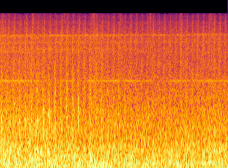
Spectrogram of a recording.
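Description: Helicopter noise heard from inside the cabin: a steady engine and rotor drone with a thin, high steady whine above it.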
